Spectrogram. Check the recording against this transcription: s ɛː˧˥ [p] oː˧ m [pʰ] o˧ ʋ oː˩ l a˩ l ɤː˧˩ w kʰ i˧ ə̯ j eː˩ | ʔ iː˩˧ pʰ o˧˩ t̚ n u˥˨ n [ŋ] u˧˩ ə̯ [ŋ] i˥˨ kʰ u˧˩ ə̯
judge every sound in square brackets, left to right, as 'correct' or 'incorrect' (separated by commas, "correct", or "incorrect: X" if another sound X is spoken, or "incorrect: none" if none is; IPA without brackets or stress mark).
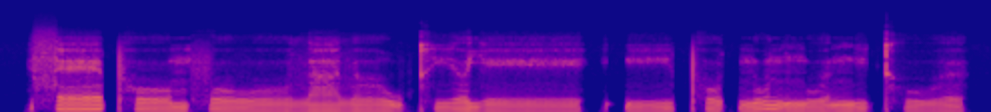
incorrect: pʰ, incorrect: f, correct, correct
